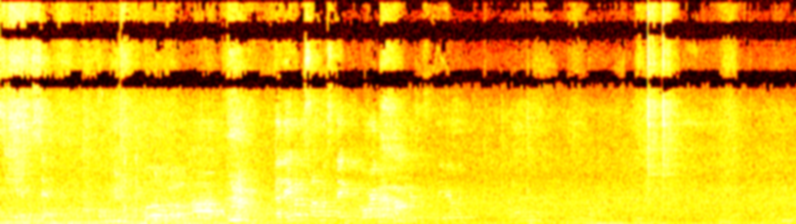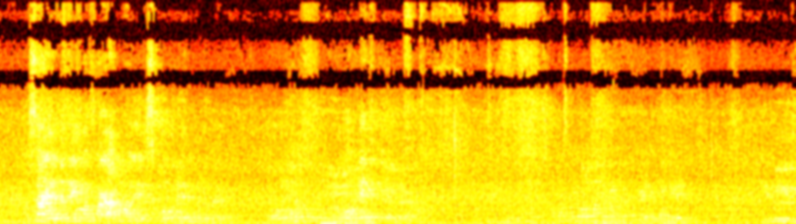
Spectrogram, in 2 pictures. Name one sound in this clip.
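A woman speaks calmly in a room with a slight echo.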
